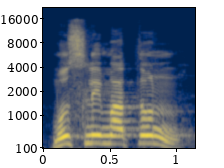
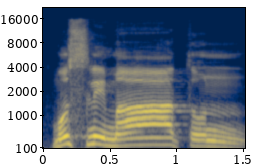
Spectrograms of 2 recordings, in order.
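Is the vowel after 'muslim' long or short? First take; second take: short; long. First: The vowel after 'muslim' is short. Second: The vowel after 'muslim' is long. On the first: "एक मुसलमान मोन्नस" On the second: "दो से जायद"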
